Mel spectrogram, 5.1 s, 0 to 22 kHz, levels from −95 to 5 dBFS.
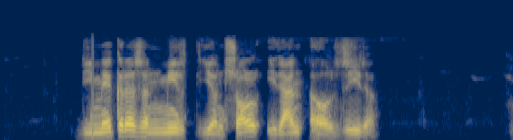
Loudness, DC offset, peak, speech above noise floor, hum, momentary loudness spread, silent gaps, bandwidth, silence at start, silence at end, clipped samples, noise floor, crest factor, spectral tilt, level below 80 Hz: -17 LUFS; under 0.1%; -2 dBFS; 64 dB; none; 9 LU; none; 7.2 kHz; 0.85 s; 1.4 s; under 0.1%; -81 dBFS; 18 dB; -5 dB/octave; -60 dBFS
